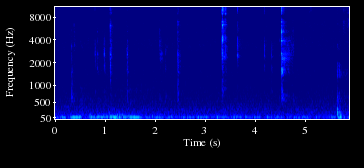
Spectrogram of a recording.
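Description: Faint, scattered small clicks and taps of fingers and a small tool on a plastic scale-model deck and railing while spots of glue are put down, two slightly louder clicks in the middle, over a low background rumble.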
